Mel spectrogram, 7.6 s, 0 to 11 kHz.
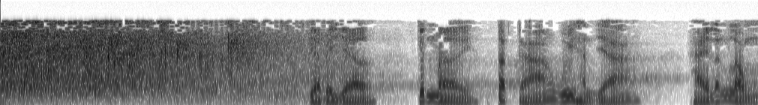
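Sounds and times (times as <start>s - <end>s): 
crowd of Buddhist followers applauding to welcome a monk: 0.0s - 3.4s
speech: 3.1s - 7.5s.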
